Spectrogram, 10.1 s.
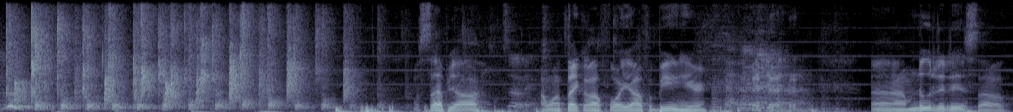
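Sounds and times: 
audience clapping for a comedian: 0:00.0 - 0:04.7
speech: 0:04.3 - 0:10.1
laughter: 0:07.1 - 0:08.2.

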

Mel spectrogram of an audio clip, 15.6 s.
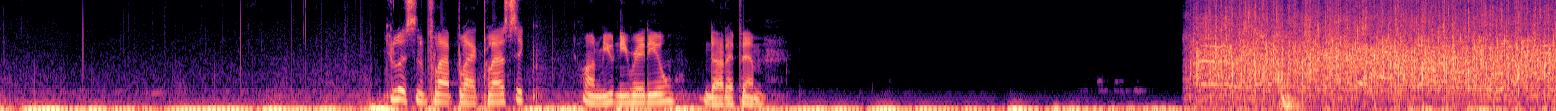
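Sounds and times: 
speech: 0:03.9 - 0:07.8
applause: 0:11.8 - 0:15.5.

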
